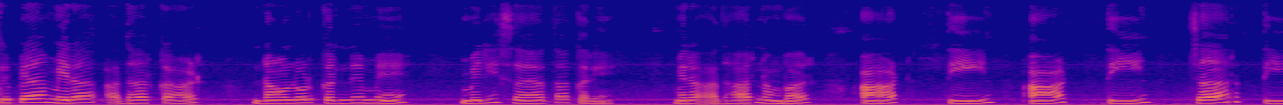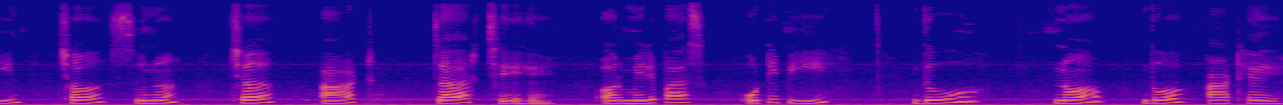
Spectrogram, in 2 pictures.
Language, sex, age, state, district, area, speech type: Hindi, female, 45-60, Madhya Pradesh, Seoni, rural, read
